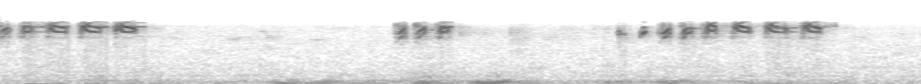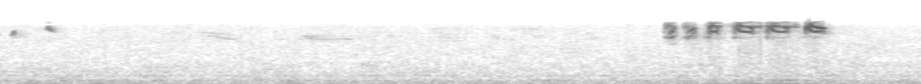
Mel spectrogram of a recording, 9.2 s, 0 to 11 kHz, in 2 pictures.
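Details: Great tit family at the nest on a June 2023 morning: short buzzy, high chirp bursts in quick clusters, heard three times with gaps of silence between, over faint low background rumble.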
